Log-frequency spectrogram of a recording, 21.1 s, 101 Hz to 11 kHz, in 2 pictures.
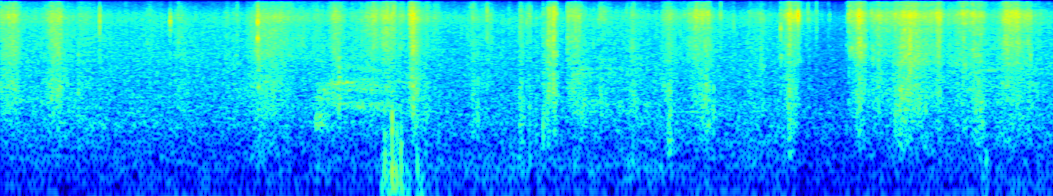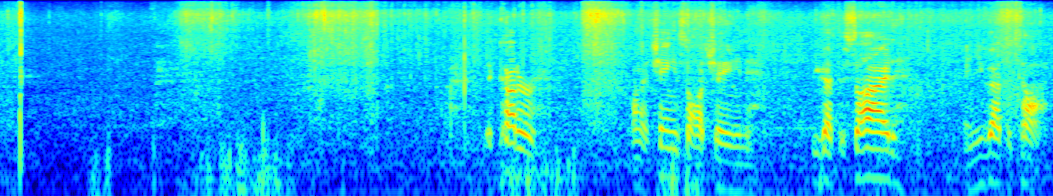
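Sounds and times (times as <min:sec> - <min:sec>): footsteps crunching through dry leaves: 0:00.0 - 0:10.6, 0:12.1 - 0:21.0.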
